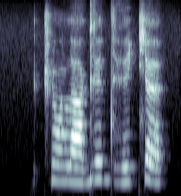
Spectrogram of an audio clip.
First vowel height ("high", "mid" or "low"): mid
